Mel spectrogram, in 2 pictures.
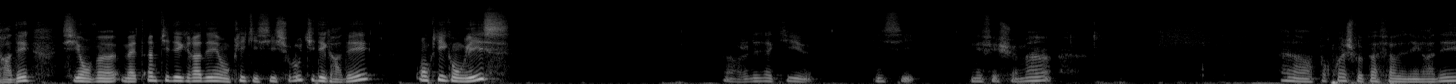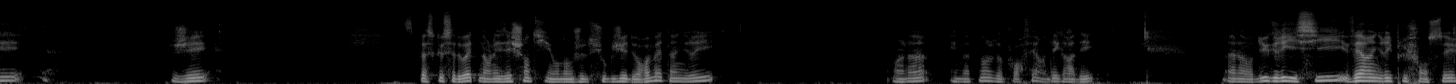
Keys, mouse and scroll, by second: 2.4 click, 3.9-5.4 drag, 5.8-6.8 drag, 7.6 click, 8.9-10.3 drag, 10.9 KP_Add, 11.6 middle click, 12.2 F2, 12.5 click, 13.3 KP_Subtract, 13.5 KP_Add, 14.4 click, 16.2 click, 16.9-18.5 drag, 21.0 click, 21.9-23.2 drag, 24.1-26.0 drag, 26.7 click, 28.1 click.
